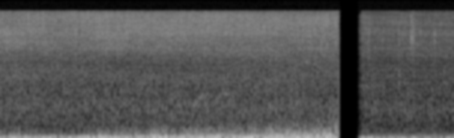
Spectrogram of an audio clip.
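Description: Wind buffeting the microphone outdoors: an irregular low rumble with a faint hiss above it. It drops out for a moment about four and a half seconds in, then carries on more quietly.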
